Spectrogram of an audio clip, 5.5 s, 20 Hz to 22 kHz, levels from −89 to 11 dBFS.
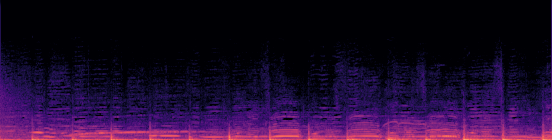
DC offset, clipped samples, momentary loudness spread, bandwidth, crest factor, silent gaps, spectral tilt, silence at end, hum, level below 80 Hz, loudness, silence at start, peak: under 0.1%; under 0.1%; 5 LU; 6.2 kHz; 18 dB; none; -9.5 dB/octave; 0 s; none; -32 dBFS; -23 LUFS; 0 s; -4 dBFS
